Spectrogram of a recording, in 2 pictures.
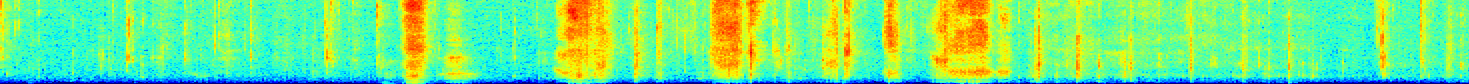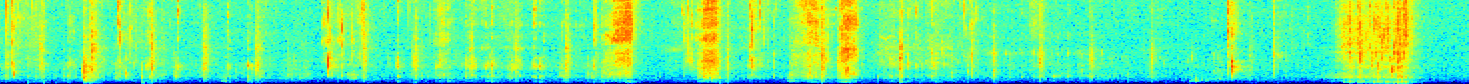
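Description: Close-miked chewing and crunching of kimchi and rice: wet mouth sounds with irregular crisp crunches. Near the end comes a longer sip from a brass bowl.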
